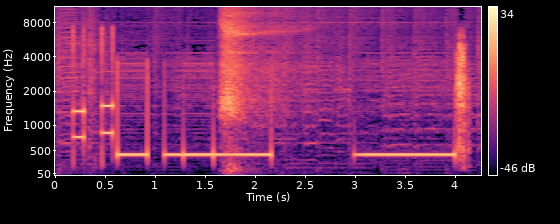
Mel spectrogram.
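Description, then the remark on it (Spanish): A quick run of telephone keypad dialing tones as someone calls an institute, then a steady ringback tone sounding in long repeated pulses with pauses, loud, with a brief rustle in between. “Es hora de llamar nuevamente al Instituto Milford.”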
